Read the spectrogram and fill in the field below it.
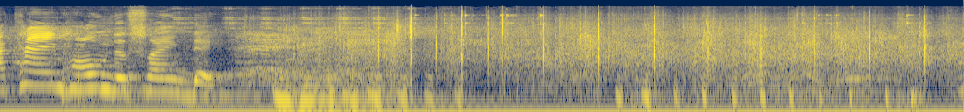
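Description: A woman preaches with passion into a microphone in an echoing room, her voice rising into long, sung-out notes.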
